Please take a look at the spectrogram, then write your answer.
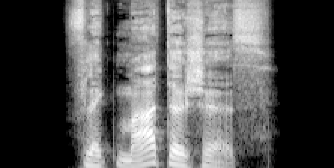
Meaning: strong/mixed nominative/accusative neuter singular of phlegmatisch
- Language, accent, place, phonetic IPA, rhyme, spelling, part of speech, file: German, Germany, Berlin, [flɛˈɡmaːtɪʃəs], -aːtɪʃəs, phlegmatisches, adjective, De-phlegmatisches.ogg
